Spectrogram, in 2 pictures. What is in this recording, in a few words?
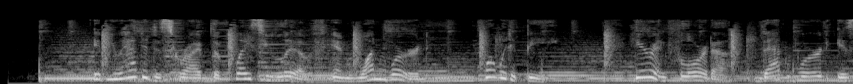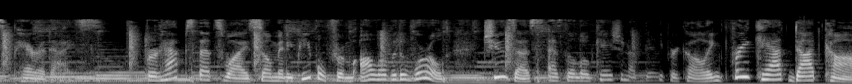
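english american female voice Commercials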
